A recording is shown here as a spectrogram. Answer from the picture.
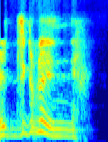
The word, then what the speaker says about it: Herzegovina: Bosnia and Herzegovina.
